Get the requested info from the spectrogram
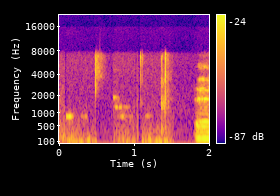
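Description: Near silence with three or four faint, sharp clicks about half a second apart, then a man's brief 'é' just before the end.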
